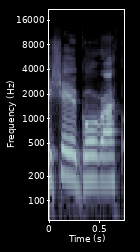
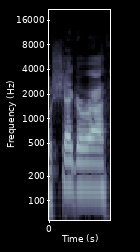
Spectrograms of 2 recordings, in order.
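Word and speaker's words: Sheogorath: Uh this is uh the alter ego of Shear or you can say Shogorath or Shaggarath. There's two ways to pronounce it. I'm going to say Shaggorath.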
